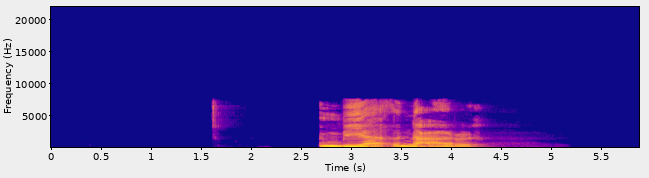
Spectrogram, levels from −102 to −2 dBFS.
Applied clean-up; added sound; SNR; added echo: none; none; none; reverberation time 0.3 s.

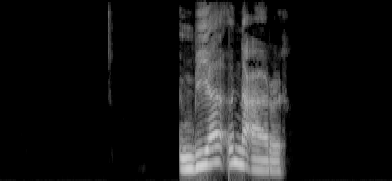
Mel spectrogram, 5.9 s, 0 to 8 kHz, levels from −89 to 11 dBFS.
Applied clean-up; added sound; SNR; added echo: none; none; none; none.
